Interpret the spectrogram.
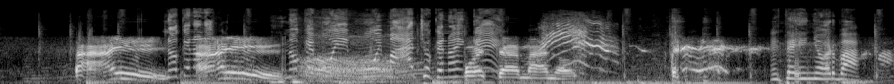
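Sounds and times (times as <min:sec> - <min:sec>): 
speech: 0:00.7 - 0:06.1, 0:06.7 - 0:07.0, 0:07.7 - 0:08.9
cat meowing: 0:05.4 - 0:06.2.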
